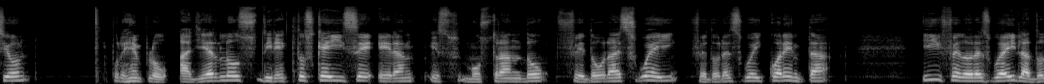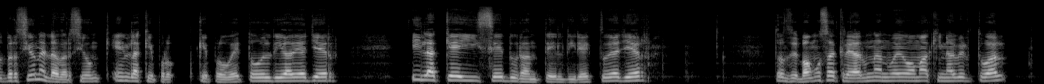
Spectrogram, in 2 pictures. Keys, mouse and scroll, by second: 10.8 click, 14.4 click, 14.8 click, 18.7 click.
